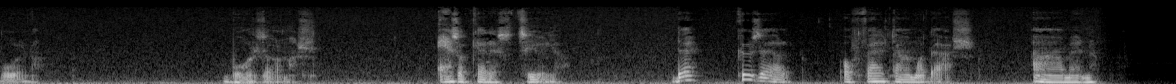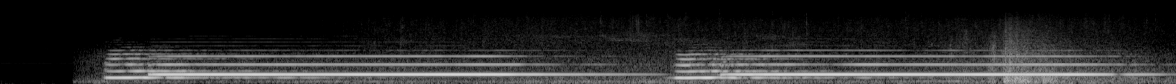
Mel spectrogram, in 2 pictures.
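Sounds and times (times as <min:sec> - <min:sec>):
speech: 0:00.0 - 0:00.5, 0:02.2 - 0:03.3, 0:04.4 - 0:05.7, 0:06.7 - 0:11.0
ceremonial horn blasts for the Feast of Trumpets: 0:12.4 - 0:23.5.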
